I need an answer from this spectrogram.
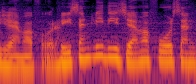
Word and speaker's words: Gemma: In my previous videos I used to pronounce it Gamma 4, but I realized it is actually Gemma 4.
